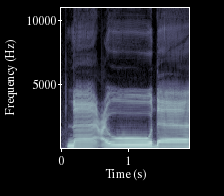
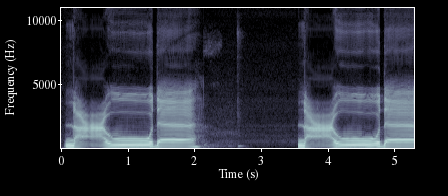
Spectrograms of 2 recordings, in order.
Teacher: Ini yang tadi Bunda baca, ainnya jadi kayak ada tasydid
